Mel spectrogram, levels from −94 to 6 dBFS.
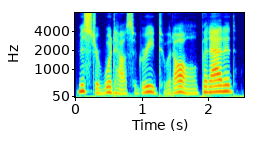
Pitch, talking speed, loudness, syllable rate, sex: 175 Hz, 190 wpm, -19 LUFS, 5.0 syllables/s, female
